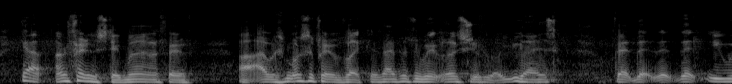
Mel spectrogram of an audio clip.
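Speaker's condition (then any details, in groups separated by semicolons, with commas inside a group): Parkinson's disease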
